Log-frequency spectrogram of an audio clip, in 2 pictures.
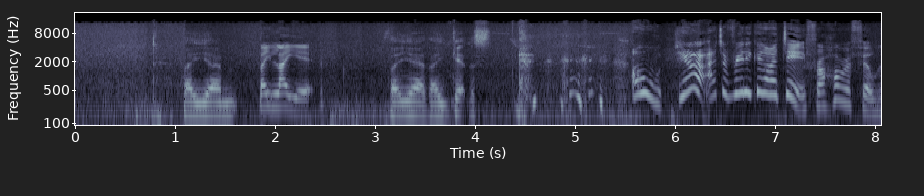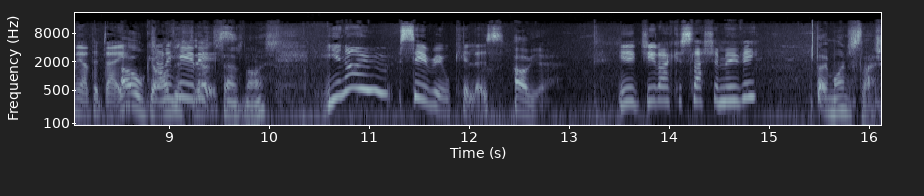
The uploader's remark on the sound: a hot summer's ramble near Piddington with sheeps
